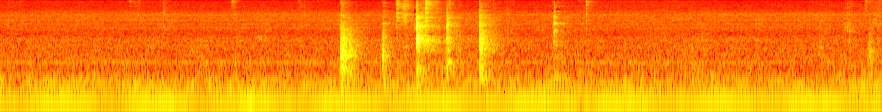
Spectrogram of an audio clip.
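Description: Chopsticks and spoons clinking against stainless steel bowls and plates during a meal, a few sharp clinks about halfway through, over a steady low hum.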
